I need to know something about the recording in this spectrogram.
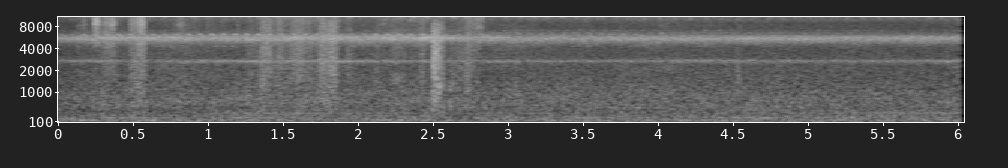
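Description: Crickets trilling steadily in two high, unbroken tones over a low steady rumble, with a few brief clicks in the first few seconds.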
